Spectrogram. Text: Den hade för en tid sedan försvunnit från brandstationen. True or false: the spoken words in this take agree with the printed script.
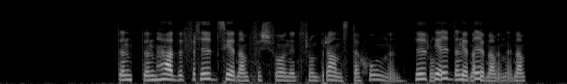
false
